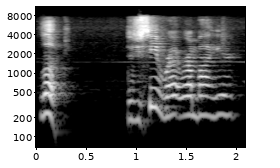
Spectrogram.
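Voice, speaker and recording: A woman's voice: medium pitch, steady tone, a little fast, a little mellow, soft background music, natural voice. A woman voicing a tiny, stubborn rabbit who never grew up, talking bluntly and insistently. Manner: blunt, insistent, easily confused. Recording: slightly dull lo-fi audio.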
